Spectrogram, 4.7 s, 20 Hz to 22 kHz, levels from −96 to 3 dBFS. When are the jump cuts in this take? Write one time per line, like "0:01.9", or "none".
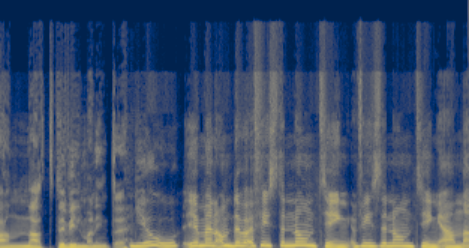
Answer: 0:01.8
